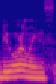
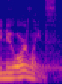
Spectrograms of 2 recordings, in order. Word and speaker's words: New Orleans: in the city of New Orleans in Louisiana is actually supposed to be pronounced. A lot of people here say they say New Orleans, but actually it's New Orleans because it's French.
